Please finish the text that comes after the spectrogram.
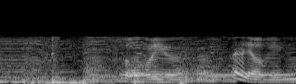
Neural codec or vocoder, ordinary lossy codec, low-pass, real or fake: codec, 44.1 kHz, 1.7 kbps, Pupu-Codec; none; 3.6 kHz; fake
